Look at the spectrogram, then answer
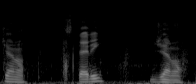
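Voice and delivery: ordinary delivery

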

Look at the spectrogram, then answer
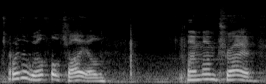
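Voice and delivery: talking while eating; words round a bite of food; mouth full. Real, not acted. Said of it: "Sorry, I'm being a pig".

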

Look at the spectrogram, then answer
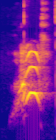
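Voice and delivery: loud, very high shriek; startled scream. Real, not acted. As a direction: shriek as the monster appears. Startled during scary game.

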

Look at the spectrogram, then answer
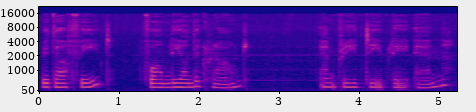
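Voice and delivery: spaced-out, measured relaxation voice; guided meditation. Acted. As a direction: lead a breathing meditation, unhurried, phrase by phrase.

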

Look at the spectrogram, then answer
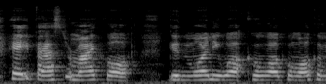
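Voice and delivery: usual speaking voice

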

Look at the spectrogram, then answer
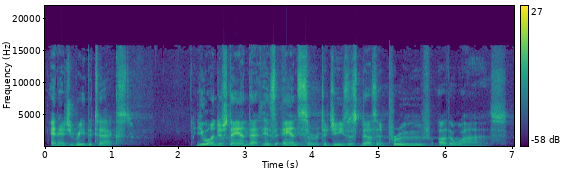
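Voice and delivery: usual speaking voice

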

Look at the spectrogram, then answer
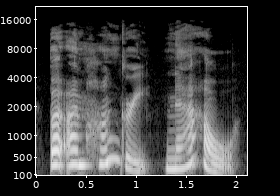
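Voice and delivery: slow, high, loud little bear complaint; whiny Baby Bear. Acted. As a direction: drag out the hunger like a small cub. Baby Bear whines for food.

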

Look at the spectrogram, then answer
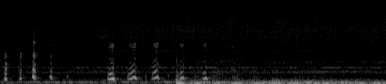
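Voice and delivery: long, mostly voiceless laughing fit; breathy giggling. Real, not acted. Player laughing after yelling at Lara, helpless giggling. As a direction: dissolve into wheezy laughter.

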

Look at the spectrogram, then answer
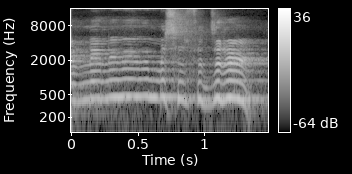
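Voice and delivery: high frantic pleading; panicked protest. Acted. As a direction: stop her in a flustered panic. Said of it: "Mrs फिट्जजेराल्ड जो उठती है".

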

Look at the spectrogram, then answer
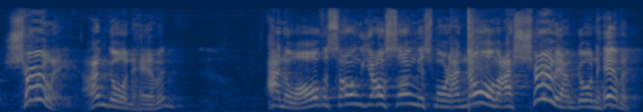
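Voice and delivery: high, loud mock of a self-assured churchgoer; smug churchgoer. Preacher mocking a complacent church member, high and loud. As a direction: lampoon the pew-sitter who is sure he is saved.

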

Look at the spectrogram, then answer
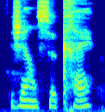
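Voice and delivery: quiet, secretive admission; hushed secret. Acted. Child narrator confiding "un secret", hushed. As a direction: softly confide it, a little low.

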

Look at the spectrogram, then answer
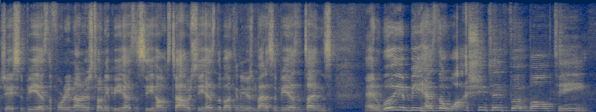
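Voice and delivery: quick, high bingo calling; bingo caller. Pretend. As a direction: rattle off names like a bingo hall. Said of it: "get out of bingo calling mode".

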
